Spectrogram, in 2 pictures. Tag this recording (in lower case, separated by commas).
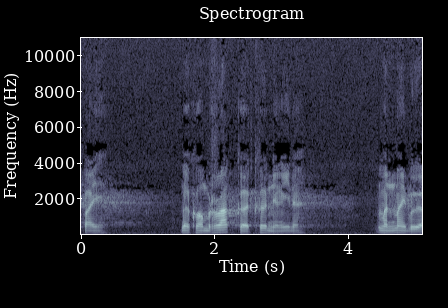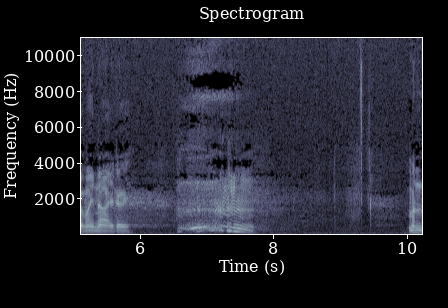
speech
